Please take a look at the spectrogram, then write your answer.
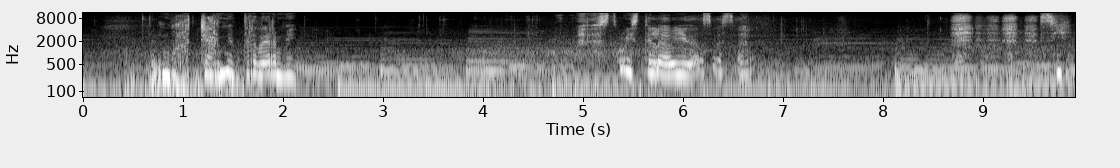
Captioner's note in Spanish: sollozos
